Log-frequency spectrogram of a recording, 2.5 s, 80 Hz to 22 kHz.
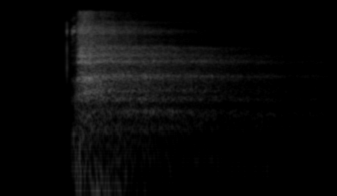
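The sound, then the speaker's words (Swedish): A single long, breathy exhale on a count of eight in a 4-7-8 breathing exercise starts abruptly after a brief silence, then fades steadily over about two seconds. It's clear, a slow, airy out-breath like a deep sigh. “Andas in på 4. Håll på 7.”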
